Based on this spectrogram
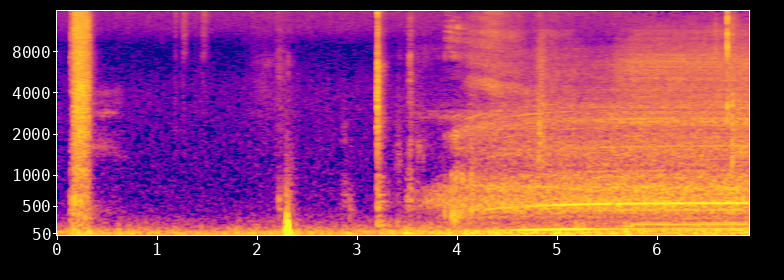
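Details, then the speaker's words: CTC10-S 3D printer switched on with the SD card pulled out: a few faint clicks, then a small fan spins up into a soft steady hum that rises slightly; normal power-on fan noise. "yeah that's the noise i usually get where i turn it on the fan right"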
